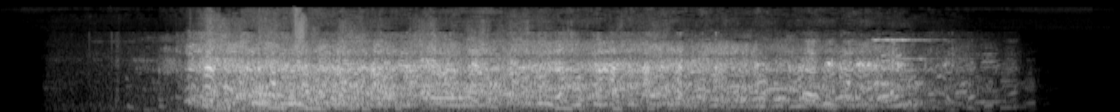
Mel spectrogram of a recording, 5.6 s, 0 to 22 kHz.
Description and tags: Apparently I made this for my animation which supposedly a parody of sitcom shows...and since I find the laugh tracks in the internet a little too "cliche" (and I've used it a bunch of times in my videos already), I decided to make my own.
So, all I did was record my voice doing different kinds of laughing (mostly giggles or chuckles since I somehow can't force out a fake laughter by the time of recording) in my normal and falsetto voice for at least 1 minute. Then I edited it all out in Audacity. I also resampled older recordings of my fake laughters and pitched down the duplicated tracks so that it would sound "bigger".
Pardon for that tiny screech sound toward the end as I never silenced out the background noises of the audios.
Thanks :)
